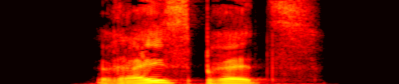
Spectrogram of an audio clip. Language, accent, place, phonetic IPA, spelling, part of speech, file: German, Germany, Berlin, [ˈʁaɪ̯sˌbʁɛt͡s], Reißbretts, noun, De-Reißbretts.ogg
- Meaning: genitive of Reißbrett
